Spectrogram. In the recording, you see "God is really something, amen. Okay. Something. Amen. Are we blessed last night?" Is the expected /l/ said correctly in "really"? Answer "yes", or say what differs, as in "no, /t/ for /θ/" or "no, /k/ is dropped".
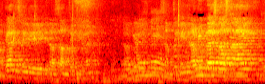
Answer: no, /n/ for /l/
